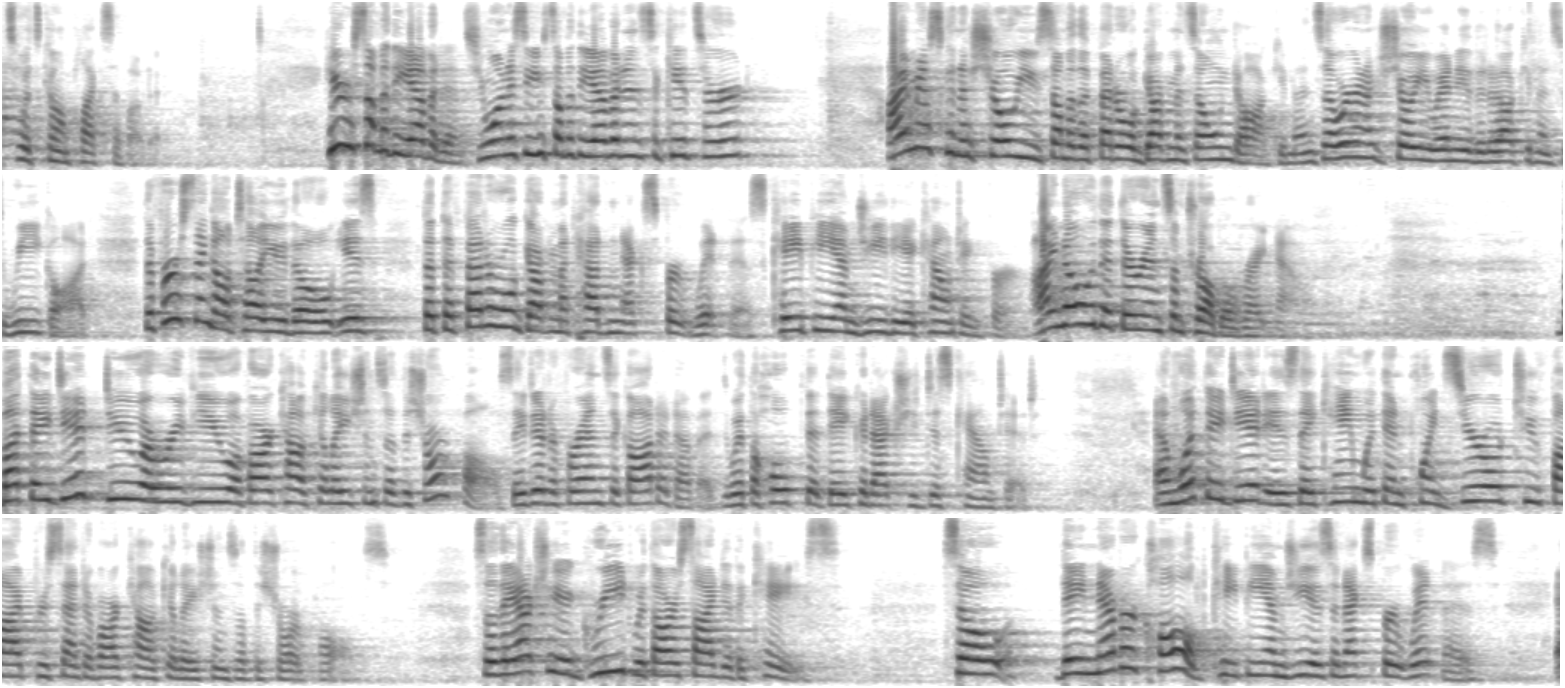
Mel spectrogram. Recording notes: This episode presents a keynote talk. From Social Justice Week 2013.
